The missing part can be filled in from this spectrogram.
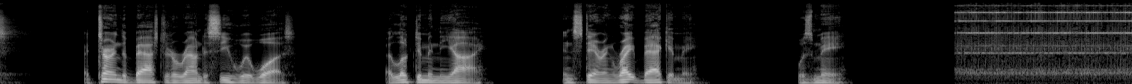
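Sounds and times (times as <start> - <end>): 
speech: 0.8 - 3.0, 3.9 - 4.9, 5.6 - 7.0, 8.0 - 8.5
electronic alarm clock ringing: 9.6 - 11.3.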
